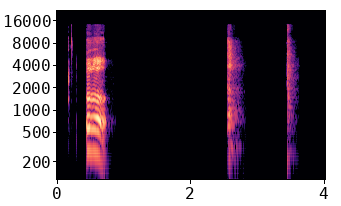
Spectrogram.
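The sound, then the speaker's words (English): Throat clearing: a short voiced burst with a falling pitch, then after a pause two brief raspy bursts, each separated by silence. “That was another snot out of my throat moment.”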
